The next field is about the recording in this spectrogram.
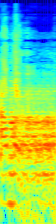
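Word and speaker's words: عمرو: Kalau tulisannya ain mim ra kemudian ada waw setelahnya, bacanya Amr. Abdullah bin Amr.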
